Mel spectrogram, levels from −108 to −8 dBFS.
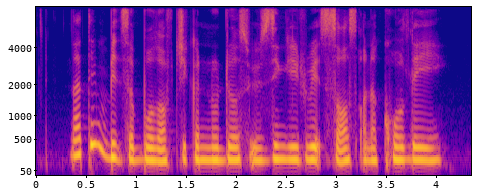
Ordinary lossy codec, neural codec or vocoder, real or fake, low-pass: none; none; real; none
